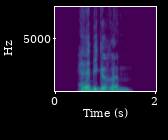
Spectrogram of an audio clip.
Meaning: strong dative masculine/neuter singular comparative degree of häbig
- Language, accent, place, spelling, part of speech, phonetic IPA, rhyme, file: German, Germany, Berlin, häbigerem, adjective, [ˈhɛːbɪɡəʁəm], -ɛːbɪɡəʁəm, De-häbigerem.ogg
